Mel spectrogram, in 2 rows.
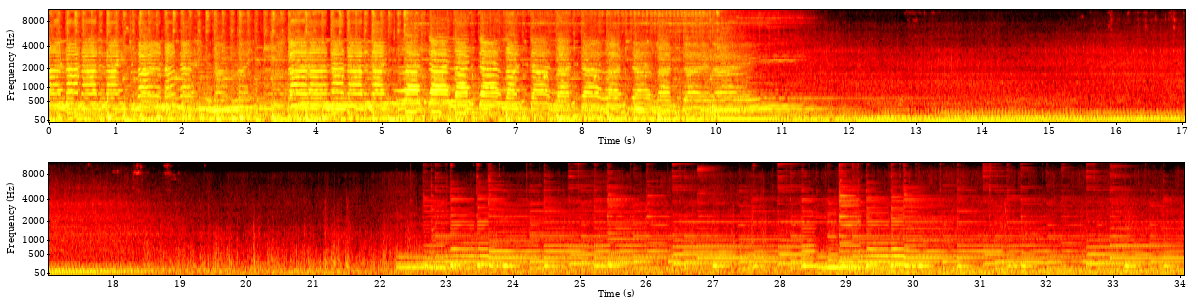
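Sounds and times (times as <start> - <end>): strummed acoustic guitar music: 0.0 - 12.4, 22.3 - 34.0
motorcycle engine rumble: 0.0 - 22.6
wind: 0.0 - 34.0.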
